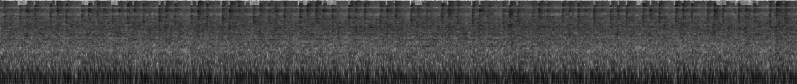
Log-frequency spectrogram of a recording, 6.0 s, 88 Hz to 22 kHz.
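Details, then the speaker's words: 2002 Harley-Davidson Road King Classic Twin Cam after cam chain tensioner replacement, new plugs, first start in neutral: loud steady V-twin idle, even low throb, cam chain noise gone; normal idle. "foreign much quieter clearly uh cam chain noise is gone"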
